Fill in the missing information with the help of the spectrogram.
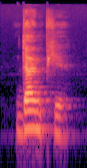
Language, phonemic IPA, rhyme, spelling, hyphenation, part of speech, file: Dutch, /ˈdœy̯mpjə/, -œy̯mpjə, duimpje, duim‧pje, noun, Nl-duimpje.ogg
- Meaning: diminutive of duim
